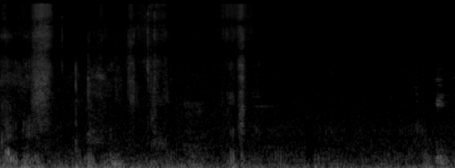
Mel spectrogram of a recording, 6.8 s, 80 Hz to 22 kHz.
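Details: Fasu, an orange tabby male cat born October 2019 and adopted from a rescue shelter, rumbles with loud low purring and snoring, a deep pulsing drone with soft breathy bursts.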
